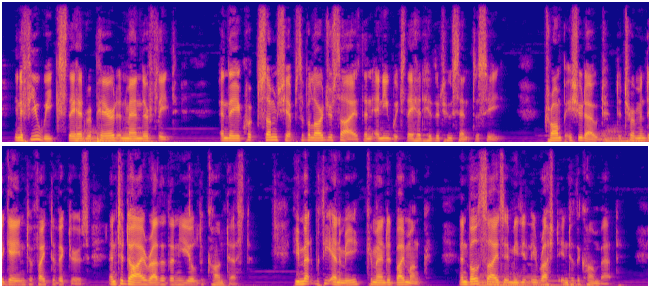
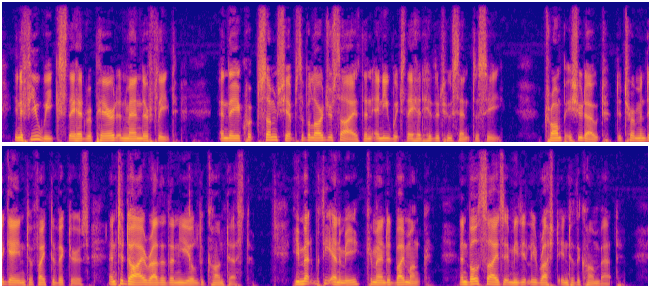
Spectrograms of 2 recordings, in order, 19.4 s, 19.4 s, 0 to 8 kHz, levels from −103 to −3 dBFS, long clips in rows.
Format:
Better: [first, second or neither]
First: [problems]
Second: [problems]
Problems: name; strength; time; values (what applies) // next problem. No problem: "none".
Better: second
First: noise reduction (classical method log-MMSE)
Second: none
